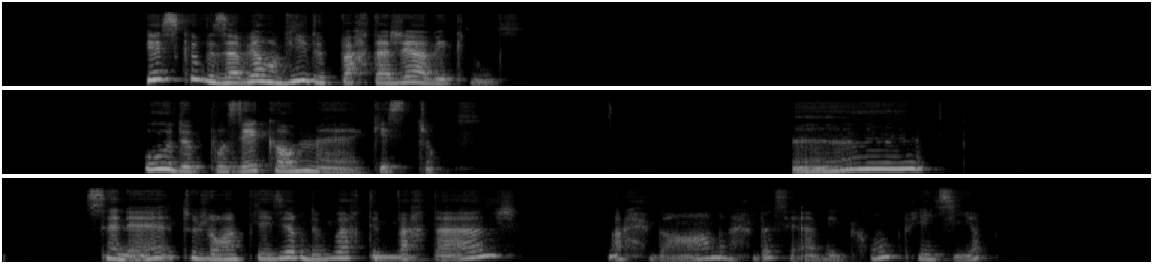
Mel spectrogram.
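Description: A middle-aged woman speaks calmly over an online call, pausing between phrases.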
